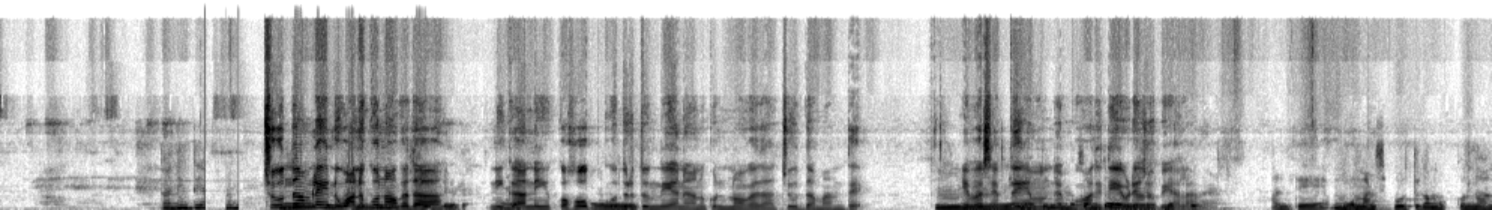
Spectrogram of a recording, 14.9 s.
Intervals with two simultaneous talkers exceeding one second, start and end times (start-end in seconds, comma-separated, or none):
10.1-12.0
